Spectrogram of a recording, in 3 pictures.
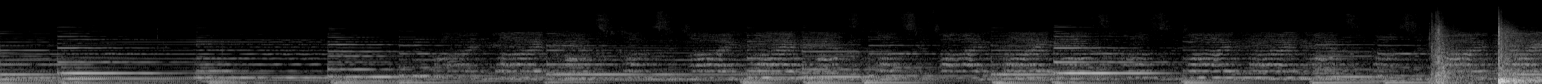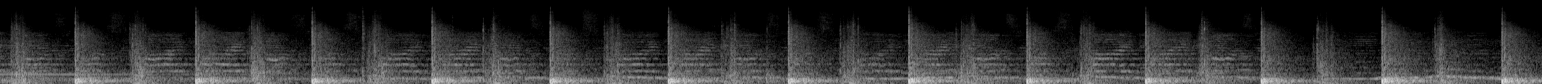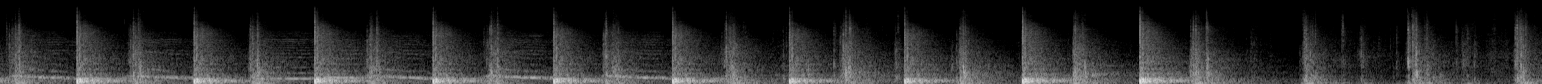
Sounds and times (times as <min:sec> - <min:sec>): Choir: 0:00.0 - 0:43.2
Thump, thud: 0:14.3 - 0:16.6, 0:17.4 - 0:21.3, 0:28.0 - 0:29.6, 0:30.4 - 0:43.2.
